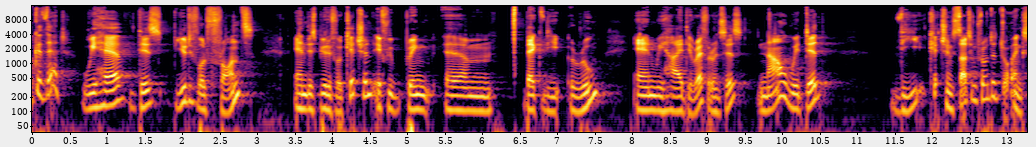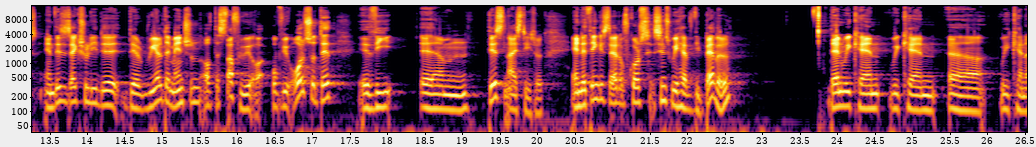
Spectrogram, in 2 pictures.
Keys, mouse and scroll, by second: 0.1 middle click, 0.7 click, 1.0 middle click, 1.6 scroll down 1, 2.4 shift+middle click, 2.7 middle click, 7.2 click, 8.6 click, 9.0 middle click, 10.0-10.4 scroll up 4, 10.3 middle click, 12.0 scroll down 2, 12.2 middle click, 12.7 shift+middle click, 13.1 middle click, 15.7-17.6 scroll up 2, 18.3 middle click, 19.7 middle click, 20.1 scroll up 1, 20.4 shift+middle click, 20.9 middle click, 21.3 click, 21.7 shift+middle click, 22.0 scroll up 2, 22.3 shift+middle click, 23.9 shift+click.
